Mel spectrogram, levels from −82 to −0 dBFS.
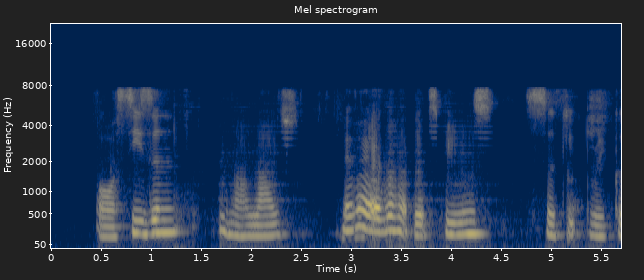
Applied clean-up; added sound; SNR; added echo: neural separator model SepFormer DNS4.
